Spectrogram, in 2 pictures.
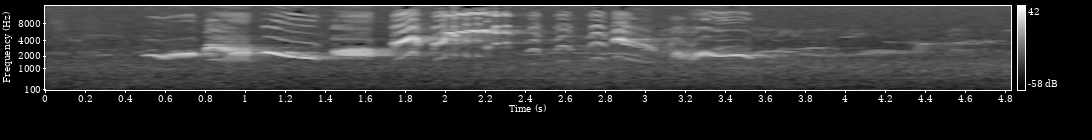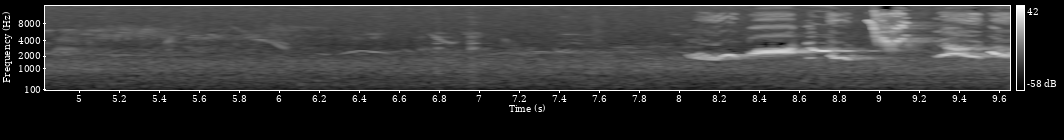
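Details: Common blackbird in evening song. Two fluted, warbling phrases are divided by about four seconds of silence, and each phrase ends in a squeaky high flourish.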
